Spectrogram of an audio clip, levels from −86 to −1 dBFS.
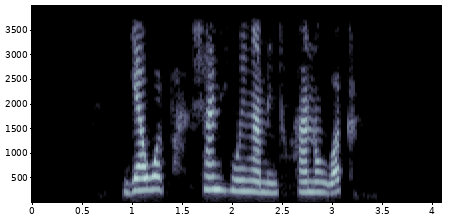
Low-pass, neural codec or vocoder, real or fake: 3.6 kHz; none; real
